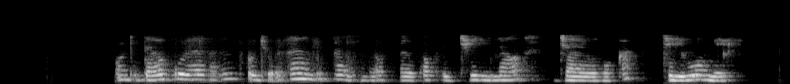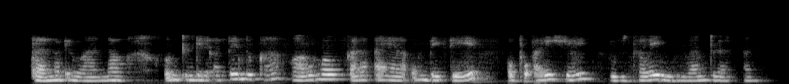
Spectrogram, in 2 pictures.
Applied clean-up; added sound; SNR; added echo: neural mask model DeepFilterNet 3.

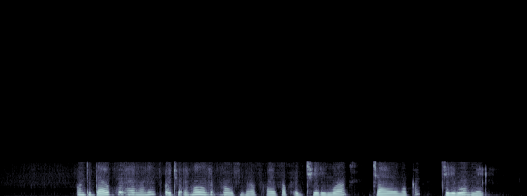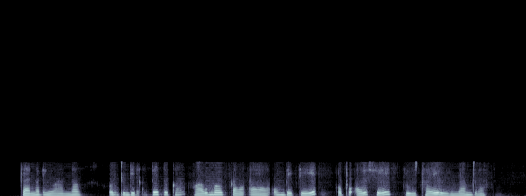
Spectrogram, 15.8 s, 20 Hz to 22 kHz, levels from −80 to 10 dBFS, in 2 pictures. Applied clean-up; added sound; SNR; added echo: neural separator model SepFormer WHAMR!.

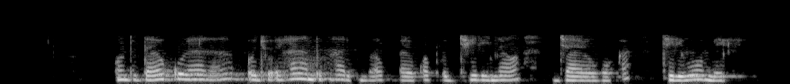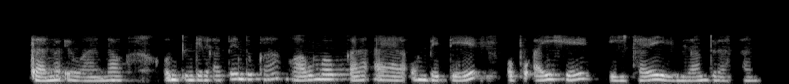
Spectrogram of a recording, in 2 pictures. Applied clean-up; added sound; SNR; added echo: none; none; none; none.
